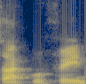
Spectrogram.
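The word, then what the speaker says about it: Awkwafina: It's it's pronounced Aquafina, even though it looks really weird.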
